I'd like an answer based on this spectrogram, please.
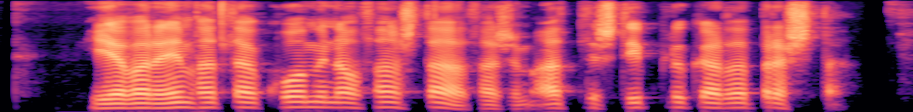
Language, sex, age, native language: Icelandic, male, 60-69, Icelandic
